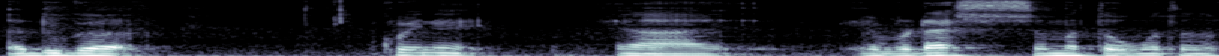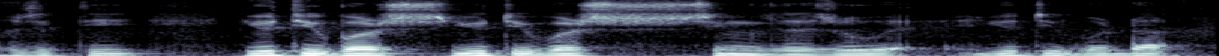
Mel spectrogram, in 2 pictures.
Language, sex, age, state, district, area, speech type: Manipuri, male, 30-45, Manipur, Imphal West, urban, spontaneous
